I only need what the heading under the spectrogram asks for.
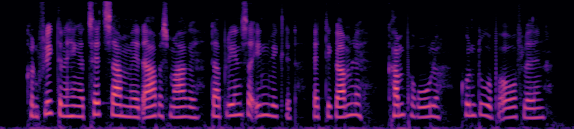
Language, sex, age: Danish, female, 40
